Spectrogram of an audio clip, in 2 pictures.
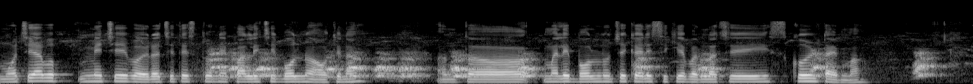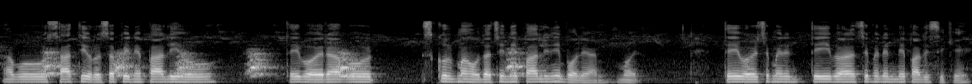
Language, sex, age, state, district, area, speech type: Nepali, male, 45-60, West Bengal, Darjeeling, rural, spontaneous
